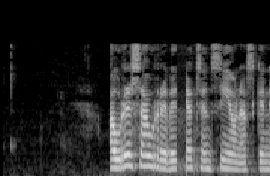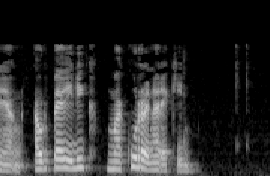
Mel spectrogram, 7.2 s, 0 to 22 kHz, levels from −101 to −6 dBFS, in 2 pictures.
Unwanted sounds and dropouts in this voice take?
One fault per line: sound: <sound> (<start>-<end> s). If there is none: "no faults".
sound: dropout (2.4-2.5 s)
